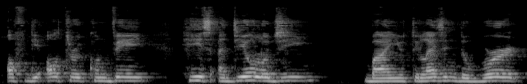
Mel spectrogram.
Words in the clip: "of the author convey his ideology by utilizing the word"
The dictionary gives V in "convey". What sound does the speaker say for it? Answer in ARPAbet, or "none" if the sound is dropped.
V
